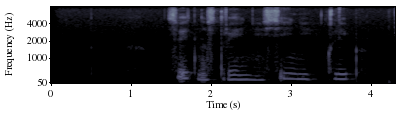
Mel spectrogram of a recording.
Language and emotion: Russian, sad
